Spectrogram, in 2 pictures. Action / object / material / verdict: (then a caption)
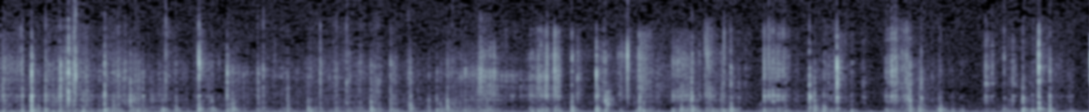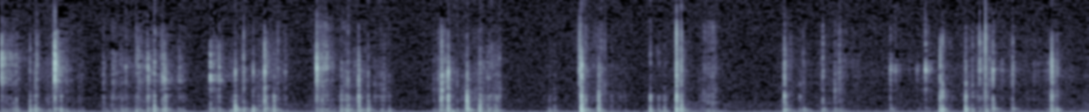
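scrape / glitter-coated hard plastic mannequin head / plastic / none. Long red and gold nails scratch and tap across the glittery face and sides of a hard-shelled, gold and red glitter-coated mannequin head that serves as a binaural microphone. The result is a dense run of quick, dry, bright scratches and crisp taps with no ring, mostly high-pitched, at a quiet level.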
